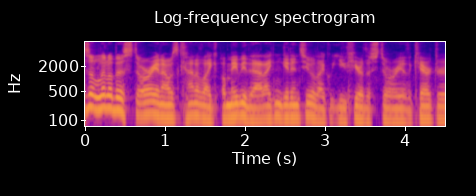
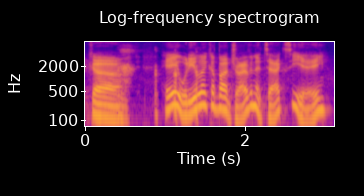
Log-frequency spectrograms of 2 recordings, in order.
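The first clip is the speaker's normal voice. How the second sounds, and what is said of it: Weak put-on Minnesota accent. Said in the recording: “they're out of the series Fargo... Like they're from Minnesota... Minnesota, eh?... I can't do the accent”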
